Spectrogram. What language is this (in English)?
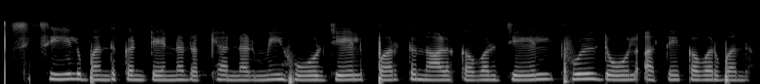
Punjabi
